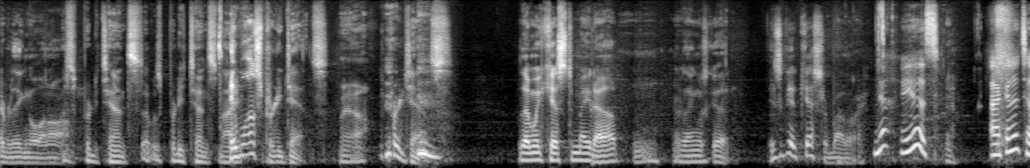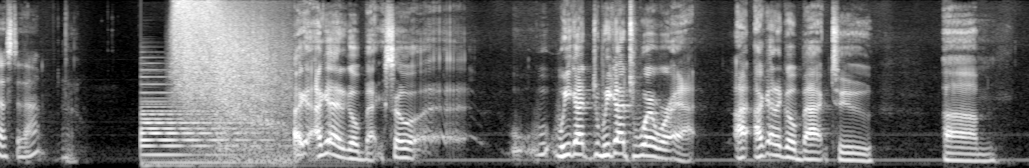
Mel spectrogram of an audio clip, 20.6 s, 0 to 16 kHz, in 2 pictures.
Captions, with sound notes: It was a pretty tense, that was pretty tense night. It was pretty tense. Yeah. Pretty tense. Then we kissed and made up and everything was good. He's a good kisser, by the way. Yeah, he is. Yeah. I can attest to that. Yeah. (logo dings) (logo whooshing) I gotta go back. So we got to where we're at. I gotta go back to WrestleMania 29,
